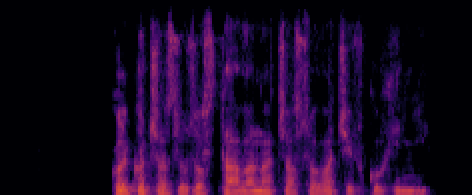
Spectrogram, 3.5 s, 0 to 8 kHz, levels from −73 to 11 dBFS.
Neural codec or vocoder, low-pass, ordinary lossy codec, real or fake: none; 7.2 kHz; Opus, 16 kbps; real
